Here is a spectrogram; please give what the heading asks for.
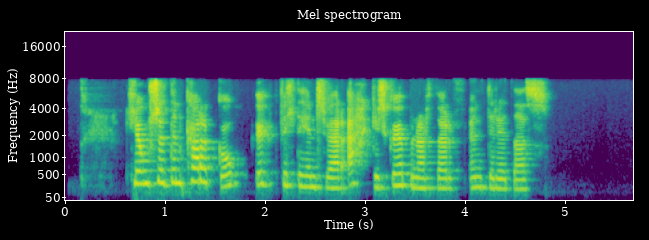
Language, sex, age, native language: Icelandic, female, 20-29, Icelandic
